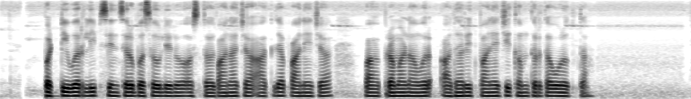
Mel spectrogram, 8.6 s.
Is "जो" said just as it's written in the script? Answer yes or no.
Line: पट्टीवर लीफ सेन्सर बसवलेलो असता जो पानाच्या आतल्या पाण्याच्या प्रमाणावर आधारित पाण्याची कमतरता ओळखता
no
